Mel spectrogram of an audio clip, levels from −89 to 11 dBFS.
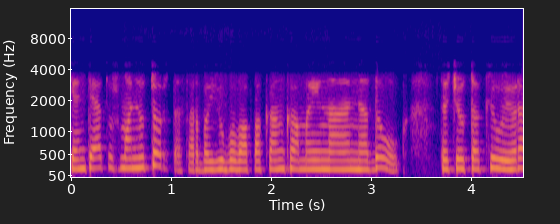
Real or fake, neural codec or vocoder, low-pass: real; none; 14.4 kHz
